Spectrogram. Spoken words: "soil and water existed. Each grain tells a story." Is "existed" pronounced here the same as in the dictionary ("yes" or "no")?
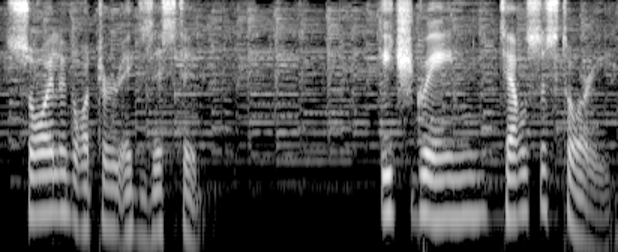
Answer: yes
